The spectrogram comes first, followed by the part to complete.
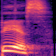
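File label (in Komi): "пес", Komi, female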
